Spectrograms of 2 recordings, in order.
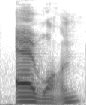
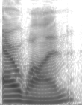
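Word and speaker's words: Erewhon: r e w h o n Air1 it's pronounced like airan but Americans like Air One um a and it was packed full of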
